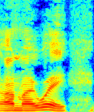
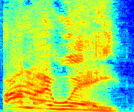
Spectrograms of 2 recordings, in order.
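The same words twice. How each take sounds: First: It is said in a flat, plain tone. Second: It is said in an excited, emphatic tone.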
